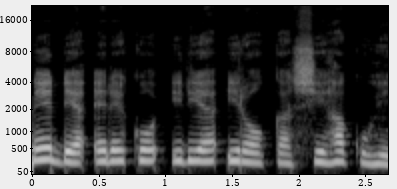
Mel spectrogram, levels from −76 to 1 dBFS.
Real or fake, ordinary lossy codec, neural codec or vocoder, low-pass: real; none; none; none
